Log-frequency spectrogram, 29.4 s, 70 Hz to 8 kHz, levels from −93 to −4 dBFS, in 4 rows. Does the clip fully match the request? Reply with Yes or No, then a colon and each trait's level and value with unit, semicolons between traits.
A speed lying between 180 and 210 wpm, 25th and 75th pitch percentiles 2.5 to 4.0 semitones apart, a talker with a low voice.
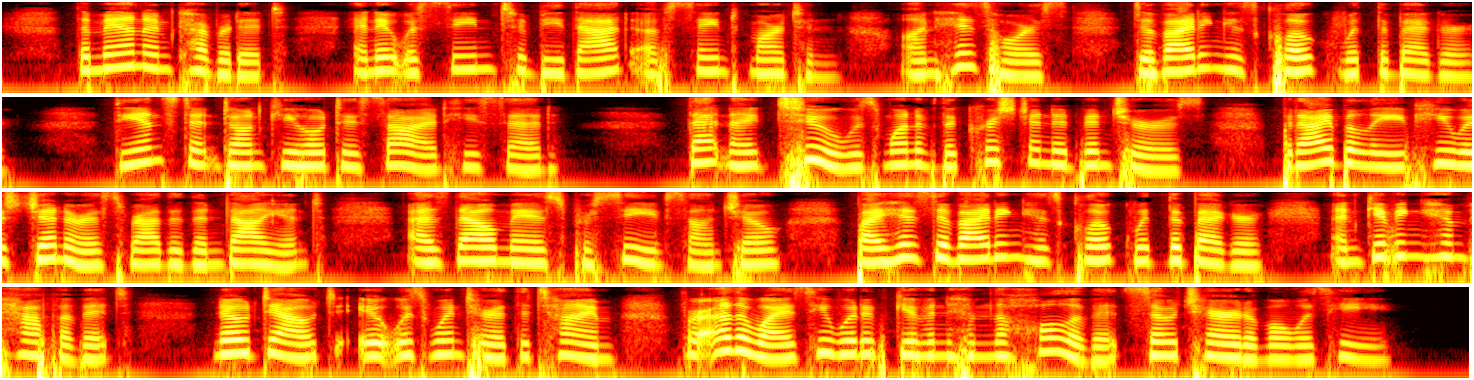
No: average, 185 wpm; average, 3.7 semitones; high, 220 Hz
